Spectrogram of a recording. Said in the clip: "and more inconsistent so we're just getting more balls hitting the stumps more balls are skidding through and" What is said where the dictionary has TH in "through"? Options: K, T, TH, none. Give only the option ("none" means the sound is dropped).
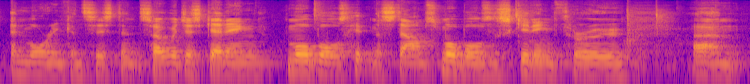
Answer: TH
